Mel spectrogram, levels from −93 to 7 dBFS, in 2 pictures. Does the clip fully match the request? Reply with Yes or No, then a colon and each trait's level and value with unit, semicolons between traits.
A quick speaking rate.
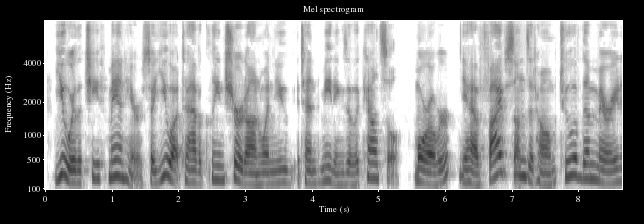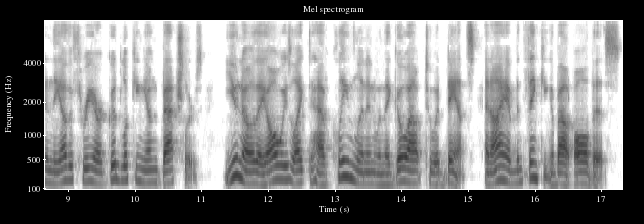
Yes: fast, 230 wpm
